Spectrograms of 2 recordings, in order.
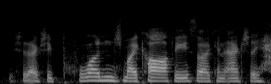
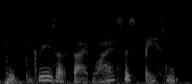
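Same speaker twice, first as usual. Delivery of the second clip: whispering; 11 dB quieter, faster than usual. Real, not acted. Cold basement, muttering.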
